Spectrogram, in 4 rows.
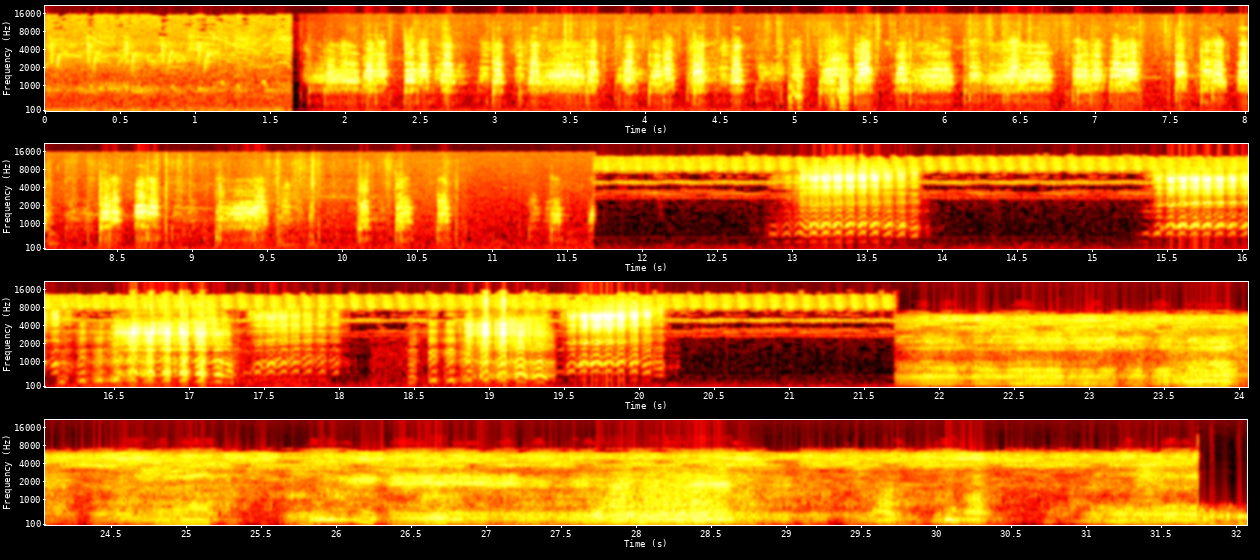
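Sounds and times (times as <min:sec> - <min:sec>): ducks quacking: 0:01.7 - 0:11.7
goats bleating: 0:12.9 - 0:13.8, 0:15.4 - 0:20.2.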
